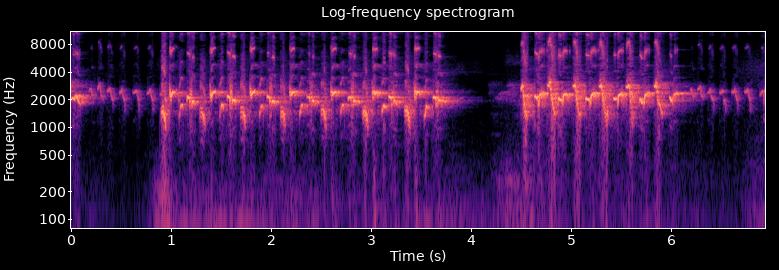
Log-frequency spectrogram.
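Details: Yellow-vented bulbul with 'tembus-tembus' and straw-headed-bulbul-like phrases, used as a tutor and lure for kept birds. Dense bursts of rapid, ringing, chattering notes are split by a brief pause.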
